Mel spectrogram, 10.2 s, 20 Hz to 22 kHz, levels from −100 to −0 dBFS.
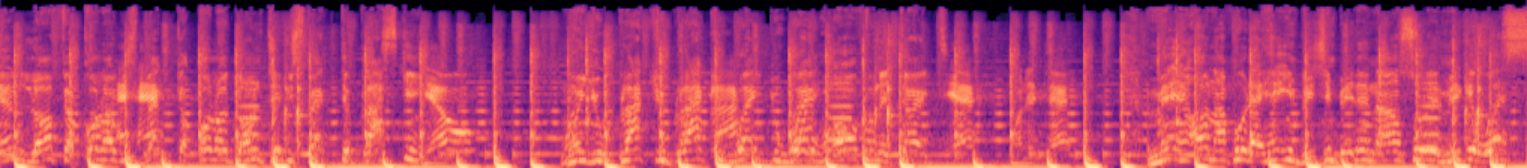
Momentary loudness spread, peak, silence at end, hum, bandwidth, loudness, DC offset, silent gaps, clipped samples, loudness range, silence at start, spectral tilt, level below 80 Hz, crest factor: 4 LU; 0 dBFS; 0 s; none; 19 kHz; -13 LUFS; under 0.1%; none; under 0.1%; 1 LU; 0 s; -4.5 dB/octave; -14 dBFS; 12 dB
